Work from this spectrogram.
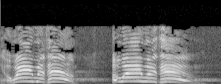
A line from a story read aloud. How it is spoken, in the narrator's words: The crowd kept shouting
